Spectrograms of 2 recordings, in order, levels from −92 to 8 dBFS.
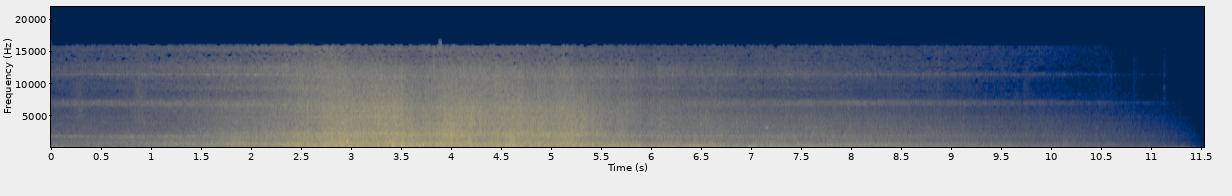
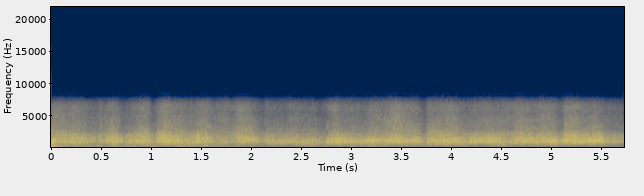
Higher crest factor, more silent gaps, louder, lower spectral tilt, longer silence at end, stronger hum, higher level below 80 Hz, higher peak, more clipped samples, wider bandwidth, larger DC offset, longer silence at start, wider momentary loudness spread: first, 20 dB vs 14 dB; neither; second, -22 LUFS vs -14 LUFS; about the same, -2 dB/octave vs -3 dB/octave; first, 1.35 s vs 0 s; neither; first, -36 dBFS vs -54 dBFS; second, -6 dBFS vs 0 dBFS; neither; first, 16 kHz vs 8 kHz; neither; about the same, 0 s vs 0 s; first, 22 LU vs 4 LU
